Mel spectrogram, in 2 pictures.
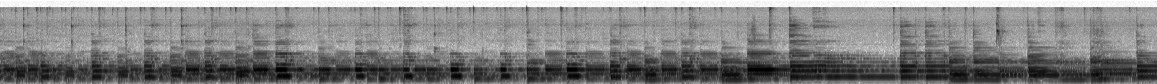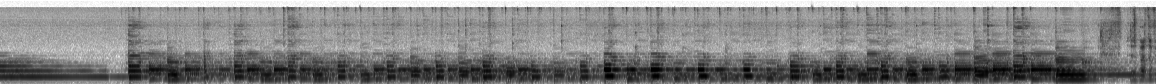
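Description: Clean electric guitar with reverb playing a fast, repeating picked pattern on the G and D strings, fretted notes alternating with the open strings, played loud and quick as a dynamics and tempo exercise. About ten seconds in it slows to a few ringing notes, one held note cuts off sharply about sixteen seconds in, and then the fast pattern resumes.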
